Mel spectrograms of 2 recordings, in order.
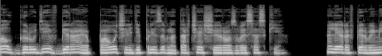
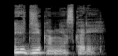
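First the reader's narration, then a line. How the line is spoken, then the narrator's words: Breathed out. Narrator (Russian): выдохнул Роберт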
